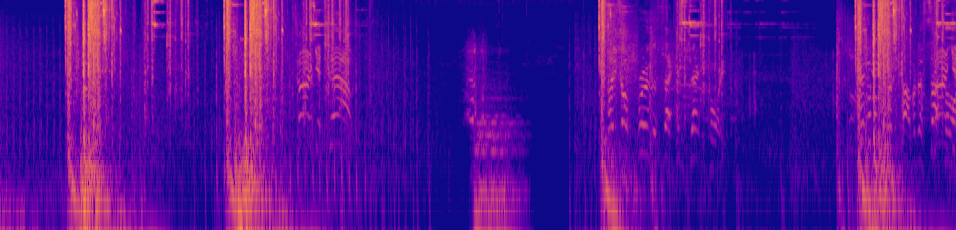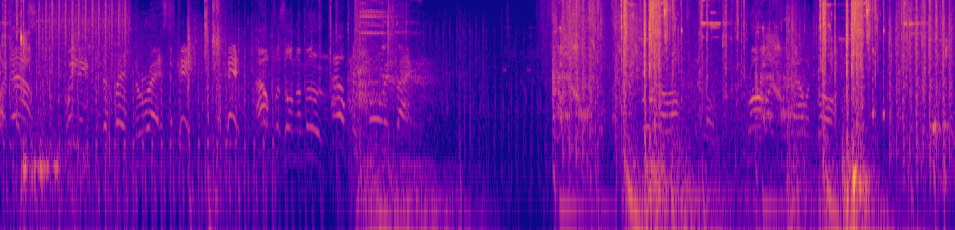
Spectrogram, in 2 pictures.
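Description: A sniper rifle fires loud single shots with a booming echo.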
